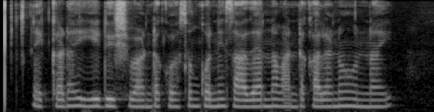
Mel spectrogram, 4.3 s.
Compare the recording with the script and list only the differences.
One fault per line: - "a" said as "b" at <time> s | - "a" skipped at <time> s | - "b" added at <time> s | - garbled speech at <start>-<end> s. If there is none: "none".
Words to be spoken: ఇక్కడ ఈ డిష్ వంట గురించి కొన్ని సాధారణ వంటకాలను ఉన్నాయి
- "గురించి" said as "కోసం" at 1.7 s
